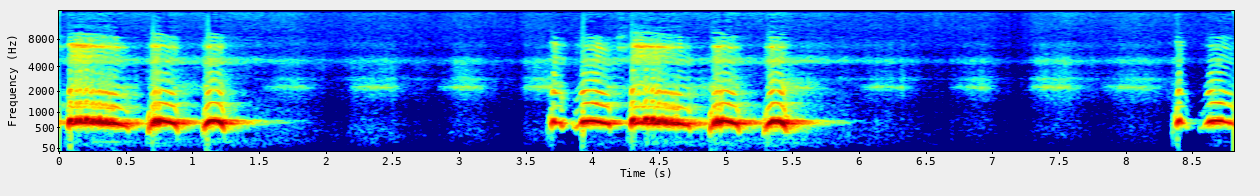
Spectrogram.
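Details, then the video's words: Spotted dove in 'kuk 2' calling style, played to lure other doves: two loud phrases of mellow hollow coos, each a rolling note then short clipped coos, separated by a few seconds of silence, with a brief note at the end. "Suara Burung Tekukur Gacor Kuk 2 Sangat Ampuh Untuk Pancingan"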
